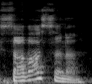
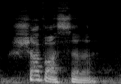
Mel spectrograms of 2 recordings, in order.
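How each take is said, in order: First: The word begins with a plain s sound. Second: The word begins with an sh sound. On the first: The speaker calls it wrong. "people see this word they and they say sava, like savasana" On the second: The speaker calls it right. "they would know to say it's more like shavasana"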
